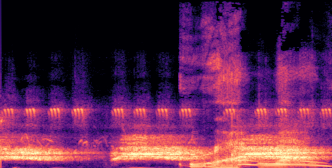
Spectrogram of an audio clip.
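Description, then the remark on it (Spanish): A bobcat screams, recorded by a hunter, in a loud, drawn-out, high-pitched wail with wavering rises and falls, sounding eerily like a woman shrieking, over a steady background hiss. “Muchas veces se escucha casi como una mujer gritando.”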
